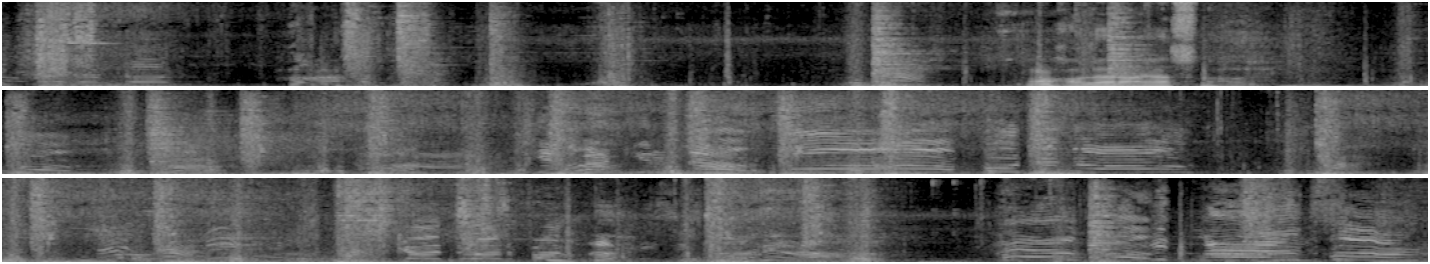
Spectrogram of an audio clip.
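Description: Swords clash and strike repeatedly.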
